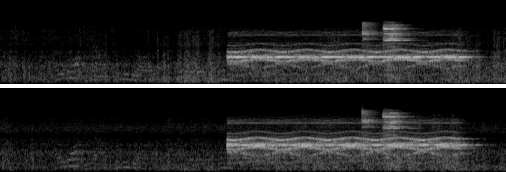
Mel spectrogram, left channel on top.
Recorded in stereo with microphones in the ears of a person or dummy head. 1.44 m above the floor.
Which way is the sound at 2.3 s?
80° right.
